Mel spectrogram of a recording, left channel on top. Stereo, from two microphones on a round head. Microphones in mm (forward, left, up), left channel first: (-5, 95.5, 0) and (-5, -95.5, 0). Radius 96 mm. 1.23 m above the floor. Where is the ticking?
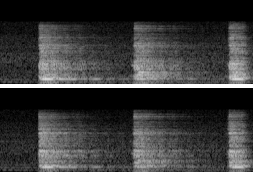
55° right (ahead or behind), 1.6 m.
